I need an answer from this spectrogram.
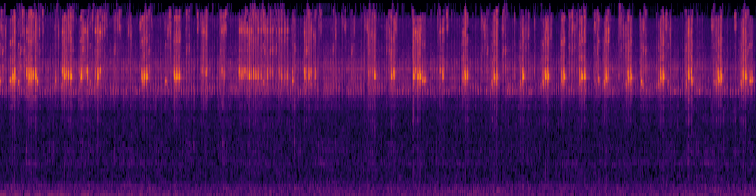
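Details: Crickets chirping against near silence: short, high, bright chirps in irregular bursts, sometimes singly and sometimes in quick clusters of two or three, spaced under a second apart, with no other sounds.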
